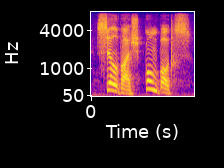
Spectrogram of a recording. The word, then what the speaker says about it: szilvásgombóc: Uh chicken paprikash palacsinta szilvásgombóc. Seal for what? Szilvásgombóc. That's plum dumplings. Um look, say szilvás. Seal vash. Gombóc. Gum boats.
